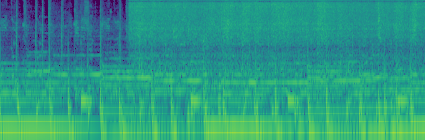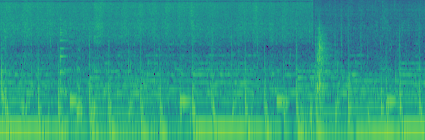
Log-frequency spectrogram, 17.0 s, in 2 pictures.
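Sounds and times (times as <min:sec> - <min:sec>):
food sizzling in hot oil: 0:02.6 - 0:17.0.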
